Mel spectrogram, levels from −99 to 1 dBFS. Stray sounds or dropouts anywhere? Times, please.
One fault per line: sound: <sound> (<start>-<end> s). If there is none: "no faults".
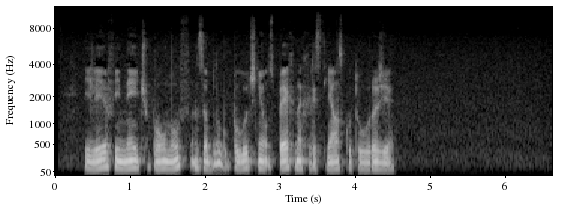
no faults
